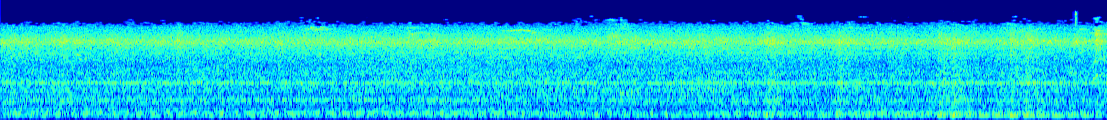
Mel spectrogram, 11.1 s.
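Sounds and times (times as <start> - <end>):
train diesel engine humming: 0.0 - 11.0.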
